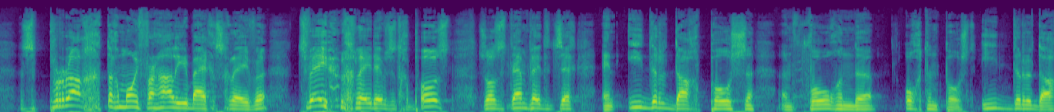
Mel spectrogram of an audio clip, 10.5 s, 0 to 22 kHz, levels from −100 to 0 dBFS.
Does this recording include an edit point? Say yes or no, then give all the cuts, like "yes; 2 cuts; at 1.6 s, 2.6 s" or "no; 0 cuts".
no; 0 cuts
